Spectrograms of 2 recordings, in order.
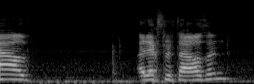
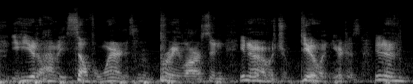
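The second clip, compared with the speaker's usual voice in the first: lightly voiced fast mock of him; mocking Jeremy; 6 semitones lower, faster than usual. She parodies Jeremy scolding Brie Larson, a light mock voice. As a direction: rattle off his scolding, slightly lower. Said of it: "coming from this guy".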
